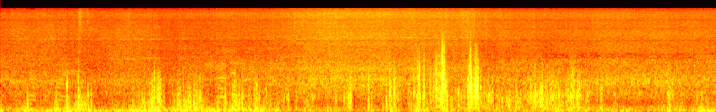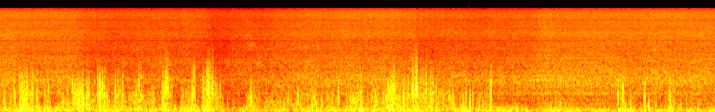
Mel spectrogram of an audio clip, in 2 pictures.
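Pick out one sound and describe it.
Strong wind gusts and rumbles outdoors.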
